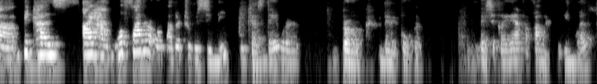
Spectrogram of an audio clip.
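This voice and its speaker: A woman with a Spanish accent speaks at a fairly quick pace, somewhat breathy, with very wide pitch swings and big swings in loudness. Long, frequent pauses break up her speech. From Venezuela. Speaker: company CEO. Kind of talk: panel discussion.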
